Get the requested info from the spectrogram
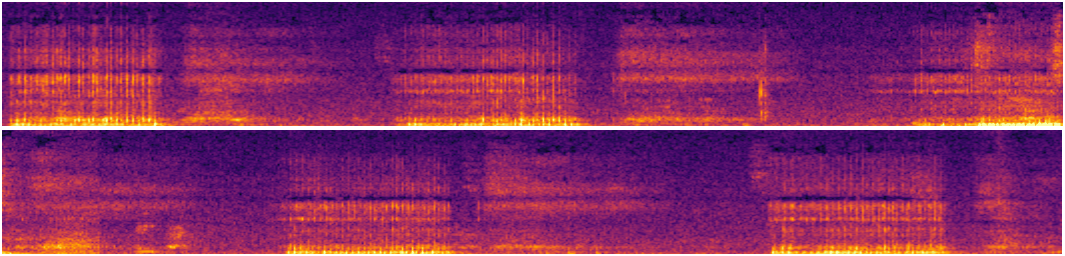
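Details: Bulldog puppy asleep, snoring away; loud, rattly snores recurring every few seconds with softer breaths between; he doesn't always snore but does so heartily.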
